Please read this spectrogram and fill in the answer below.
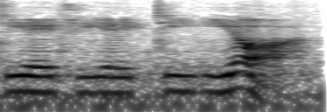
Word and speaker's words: theater: A common word that one often mispronounced is theater, T-H-E-A-T-R-E, or sometimes T-H-E-A-T-E-R. Stress the first syllable only, theater.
